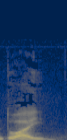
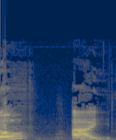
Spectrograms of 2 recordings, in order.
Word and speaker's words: Toay: Toay. Toay, lo dije bien, porque siempre digo Toay y después me cargan. – Arrancaste la U con U.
